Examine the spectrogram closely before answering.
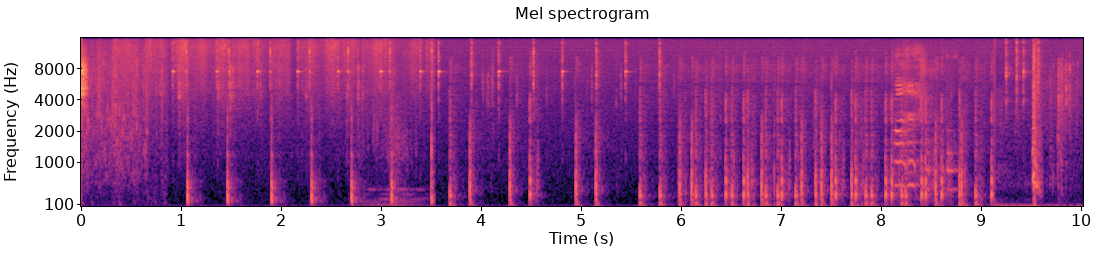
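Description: Blocks are placed with quick, even clicks.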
